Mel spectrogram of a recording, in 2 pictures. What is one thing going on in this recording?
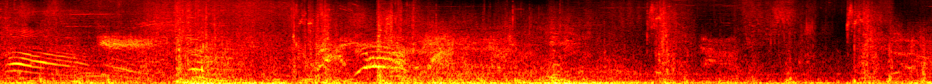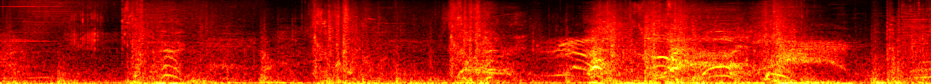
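A magical blast bursts with a sharp crackle.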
